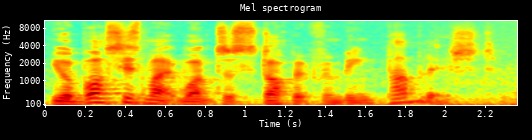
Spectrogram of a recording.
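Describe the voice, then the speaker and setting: A man acting as a defiant, embittered ex-prime minister in a radio play, speaking in a deliberate, rhetorical, self-justifying manner. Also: mid-range voice, big pitch swings, slight background noise, close to an everyday voice. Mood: grave. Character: defiant, embittered male ex-prime minister telling his story.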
